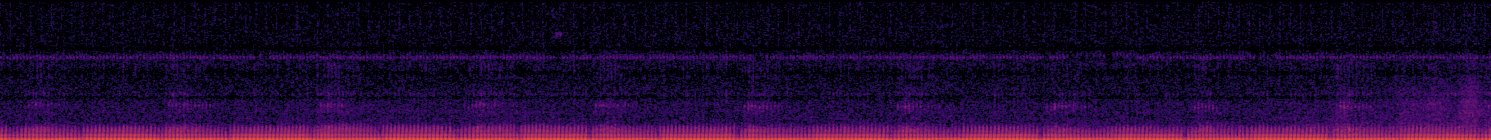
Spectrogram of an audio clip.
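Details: House cat purring as she settles for a morning nap, kneading a blanket; low vibrating purr pulsing with each breath roughly every second, with faint soft rustles of the blanket.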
